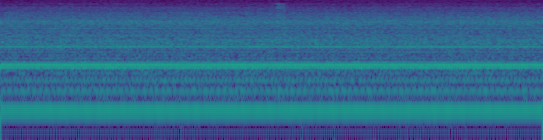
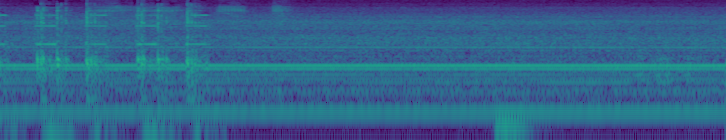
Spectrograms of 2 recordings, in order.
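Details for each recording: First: Traxxas XRT RC truck conversion: steady electrical hum with no airflow or blade chop; the ESC cooling fan is stuck and not spinning while the other fans run. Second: Traxxas XRT RC conversion, fan checked with the cover popped off after it would not spin: high, steady whir that winds down, stops and spins back up to the same even pitch; the fan now runs freely.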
